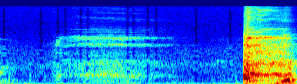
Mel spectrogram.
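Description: A man coughs once, suddenly and loudly, near the end, after a second of faint hiss.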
